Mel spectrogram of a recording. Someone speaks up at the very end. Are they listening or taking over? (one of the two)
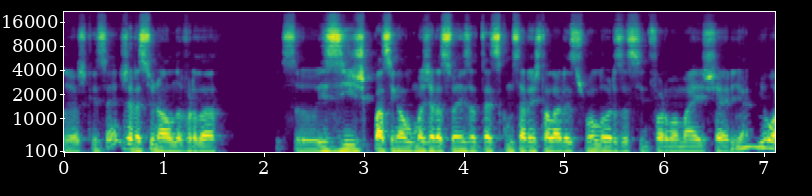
taking over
